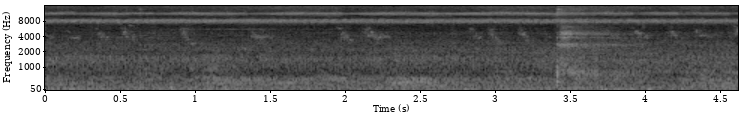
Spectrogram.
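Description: Small birds chirping in short, scattered calls over a steady low background rumble, with a single sharp click about three and a half seconds in.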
